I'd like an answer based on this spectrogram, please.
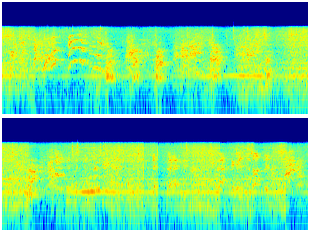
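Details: Pet Welsh Terrier attacking a vacuum cleaner's floor attachment at home, giving repeated sharp yapping barks and whimpers in quick bursts, with the vacuum's continuous humming whine throughout and a brief human voice.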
